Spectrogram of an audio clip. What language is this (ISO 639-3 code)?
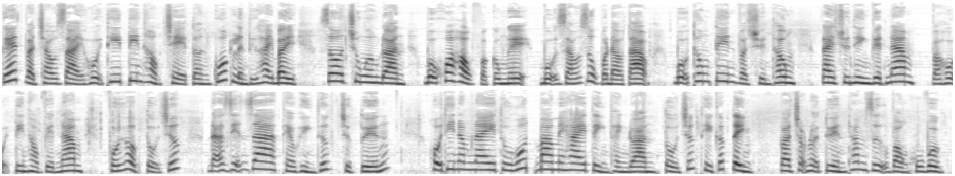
vie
